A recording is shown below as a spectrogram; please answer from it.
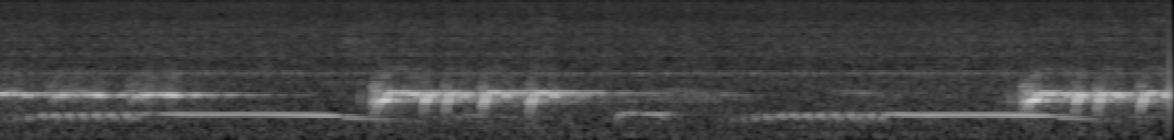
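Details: Local zebra dove singing energetically to coax a dove that has stopped singing: clusters of bright staccato notes followed by a long, lower, purring trill that drops at the end, repeated twice.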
